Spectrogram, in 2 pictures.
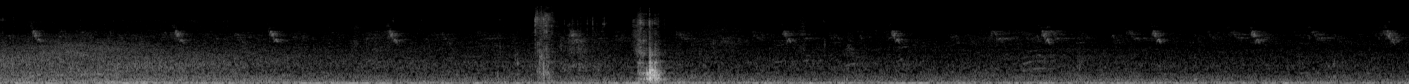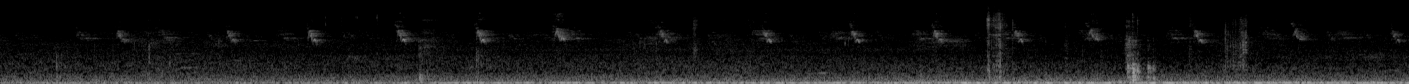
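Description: Small birds chirping in short, high, repeated notes over a steady low rumble, with one sharp click about six and a half seconds in.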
